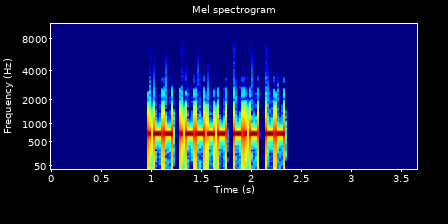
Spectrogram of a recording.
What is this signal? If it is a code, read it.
Morse code, heard as a keyed tone, about 44 wpm, 700 Hz. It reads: W1KM
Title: Easy Call Signs Repeated 3x - 45wpm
